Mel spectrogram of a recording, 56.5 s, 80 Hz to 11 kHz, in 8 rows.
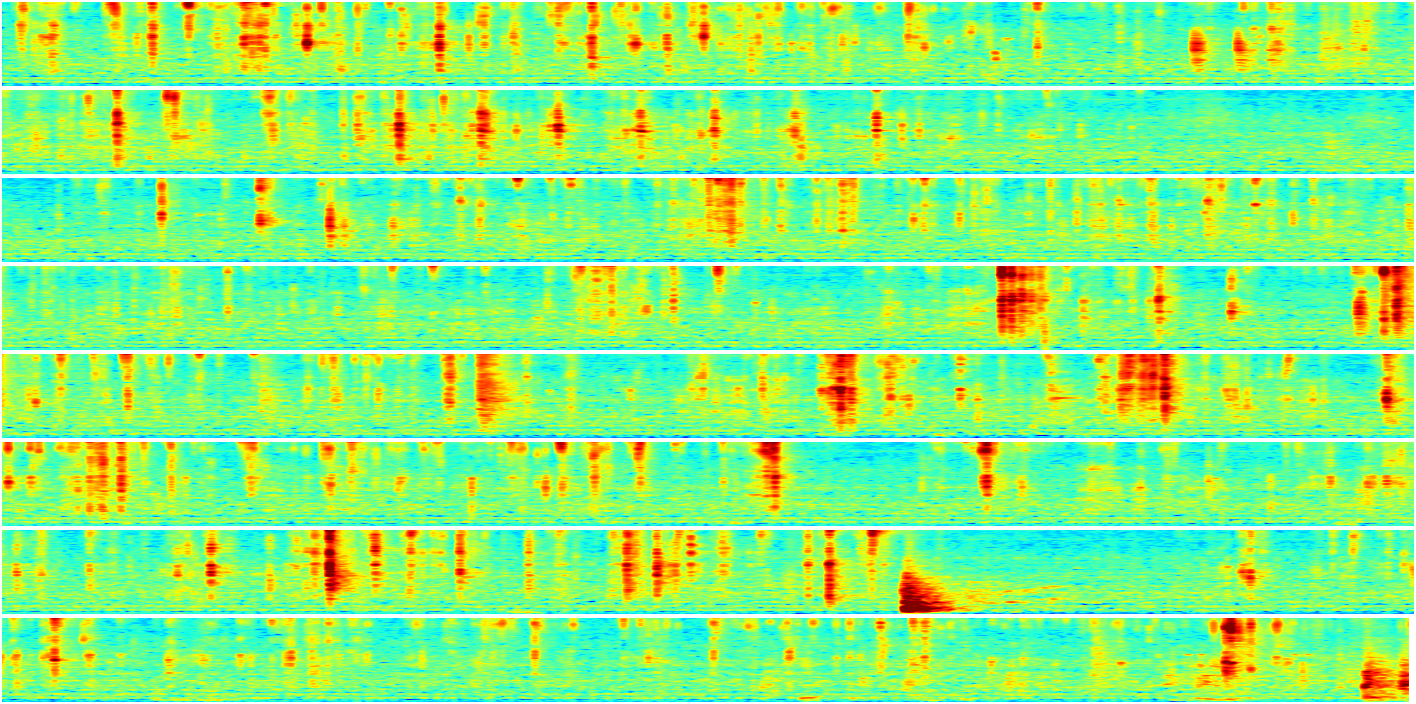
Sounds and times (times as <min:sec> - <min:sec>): Cat: 0:00.0 - 0:12.6, 0:14.5 - 0:39.3, 0:39.9 - 0:47.8, 0:48.4 - 0:56.4.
